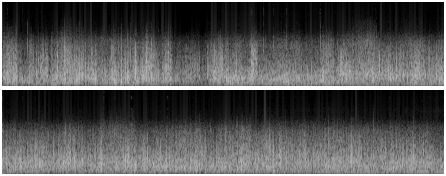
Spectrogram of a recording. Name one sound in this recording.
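Tyres roll and crunch over a dirt path.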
